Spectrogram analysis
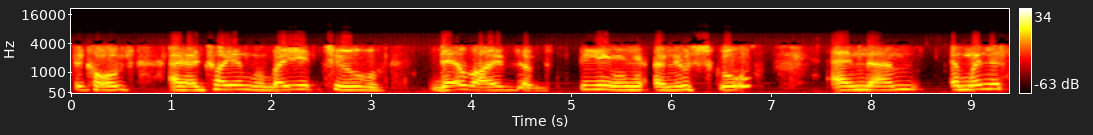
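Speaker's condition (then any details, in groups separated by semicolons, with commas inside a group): Cerebral palsy, mild; from birth, birth trauma with lack of oxygen to brain, very minor, affects fine coordination, fine balance, walking; mildly affected, noticeable to listeners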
